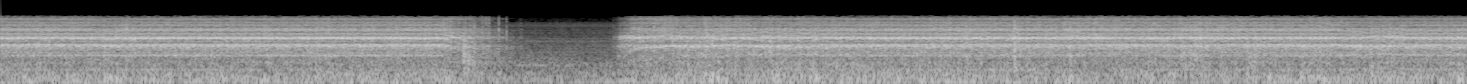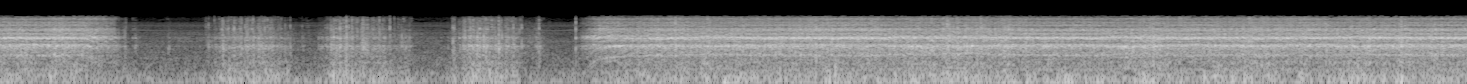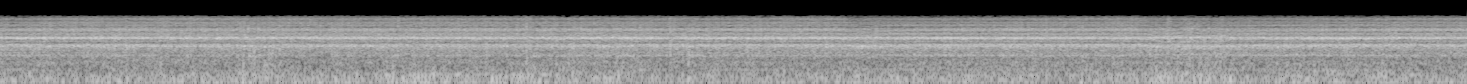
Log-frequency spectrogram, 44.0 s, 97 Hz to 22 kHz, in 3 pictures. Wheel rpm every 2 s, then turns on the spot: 160, 160, 70, 110, 160, 160, 160, 140, 20, 20, 90, 160, 160, 160, 160, 160, 160, 160, 160, 160, 160, 160.
16-20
